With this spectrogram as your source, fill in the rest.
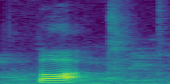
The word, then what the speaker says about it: thought: No H, so it's just taught. This one is thought because it has that TH, right?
